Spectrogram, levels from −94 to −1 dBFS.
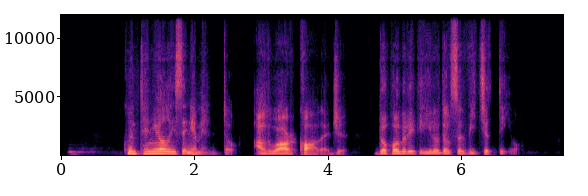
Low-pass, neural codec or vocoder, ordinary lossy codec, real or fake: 10.8 kHz; codec, 16 kHz in and 24 kHz out, 0.4 kbps, LongCat-Audio-Codec, fine tuned four codebook decoder; Opus, 16 kbps; fake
